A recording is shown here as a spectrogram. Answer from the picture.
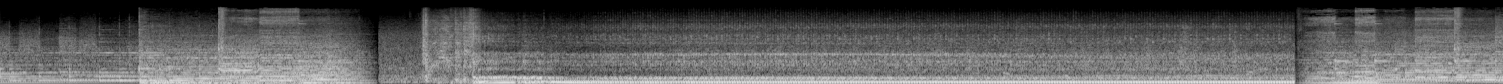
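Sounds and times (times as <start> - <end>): car engine idling: 3.8 - 13.0.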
